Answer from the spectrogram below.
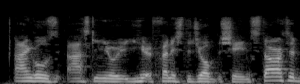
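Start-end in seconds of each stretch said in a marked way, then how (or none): none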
